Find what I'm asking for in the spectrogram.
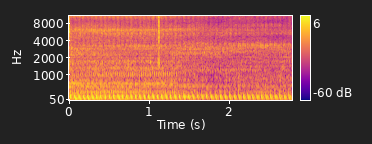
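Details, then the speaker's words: Honda Ruckus scooter after a fuel pump replacement, one of two both now running: quick, regular putt-putt at steady idle, evenly spaced beats with no misses; running fine. "Well guys, I got them both running. They seem to be running good."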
